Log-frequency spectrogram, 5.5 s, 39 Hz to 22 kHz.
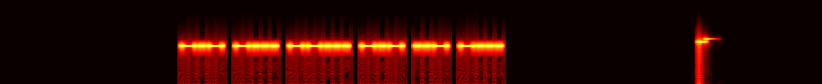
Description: Morse code, heard as a keyed tone, about 40 wpm, 700 Hz. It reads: KB7KUB
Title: USA Call Signs - 6 Characters - 6x Character Spacing - 40wpm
